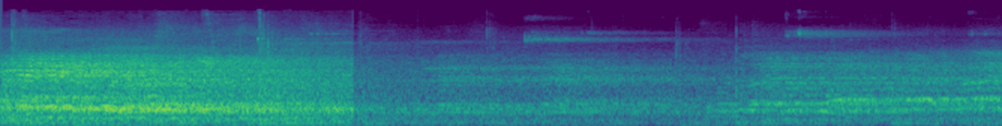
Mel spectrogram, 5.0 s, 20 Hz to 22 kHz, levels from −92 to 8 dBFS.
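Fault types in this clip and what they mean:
Sudden gain jump: at 1.76 s the level drops about 12 dB in one sample, likely an unramped gain change; waveform amplitude and spectrogram brightness step down together, noise included.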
